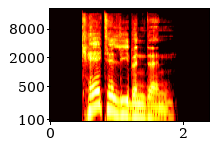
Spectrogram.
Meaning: inflection of kälteliebend: 1. strong genitive masculine/neuter singular 2. weak/mixed genitive/dative all-gender singular 3. strong/weak/mixed accusative masculine singular 4. strong dative plural
- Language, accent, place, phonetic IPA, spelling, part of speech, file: German, Germany, Berlin, [ˈkɛltəˌliːbm̩dən], kälteliebenden, adjective, De-kälteliebenden.ogg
